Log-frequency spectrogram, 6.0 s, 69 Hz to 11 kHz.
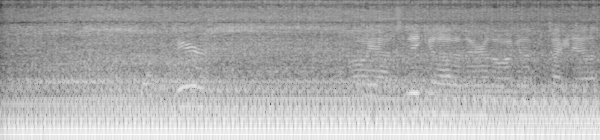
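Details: Ford F-150 idling right after new catalytic converters were installed: deep, lumpy idle with a sharp puffing tick on every firing pulse, about four a second; exhaust leaking at a clamp that still needs tightening or welding.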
